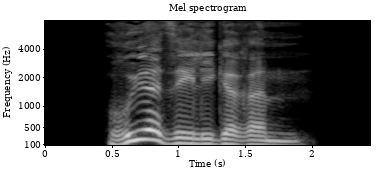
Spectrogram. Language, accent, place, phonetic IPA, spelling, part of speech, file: German, Germany, Berlin, [ˈʁyːɐ̯ˌzeːlɪɡəʁəm], rührseligerem, adjective, De-rührseligerem.ogg
- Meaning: strong dative masculine/neuter singular comparative degree of rührselig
